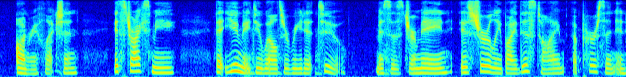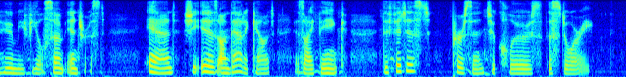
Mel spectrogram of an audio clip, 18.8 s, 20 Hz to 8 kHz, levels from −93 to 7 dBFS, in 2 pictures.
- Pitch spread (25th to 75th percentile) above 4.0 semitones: No, average, 2.9 semitones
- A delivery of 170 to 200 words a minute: No, average, 145 wpm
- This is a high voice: No, medium, 180 Hz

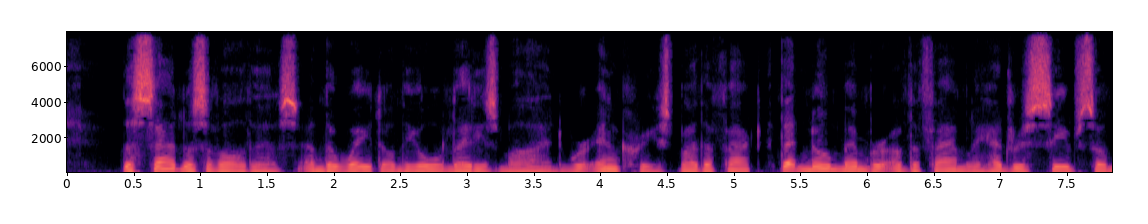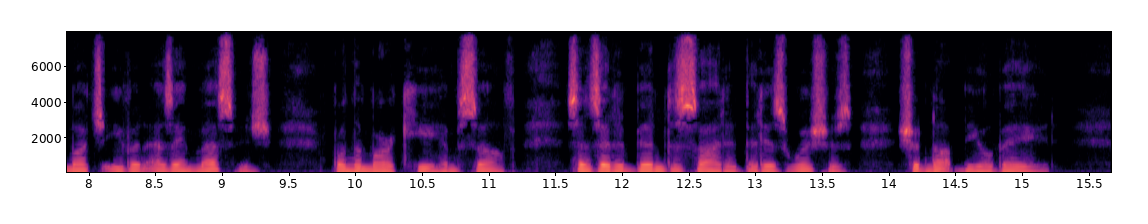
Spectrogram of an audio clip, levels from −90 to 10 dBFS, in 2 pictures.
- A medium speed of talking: Yes, average, 185 wpm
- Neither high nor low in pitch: Yes, medium, 145 Hz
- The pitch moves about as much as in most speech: Yes, average, 3.4 semitones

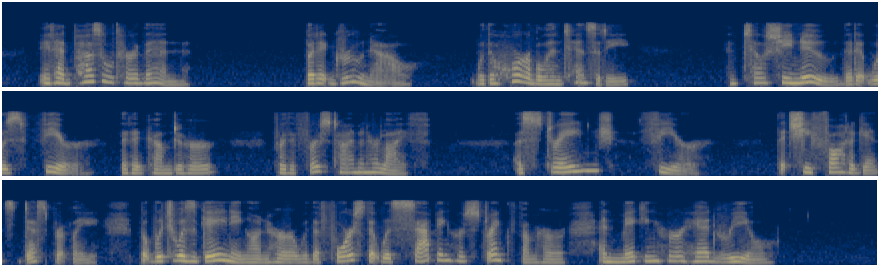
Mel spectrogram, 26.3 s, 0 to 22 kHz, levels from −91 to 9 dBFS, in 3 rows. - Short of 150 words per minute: Yes, average, 140 wpm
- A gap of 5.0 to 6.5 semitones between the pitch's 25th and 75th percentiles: Yes, average, 5.3 semitones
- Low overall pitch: No, high, 195 Hz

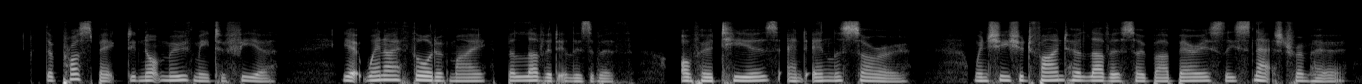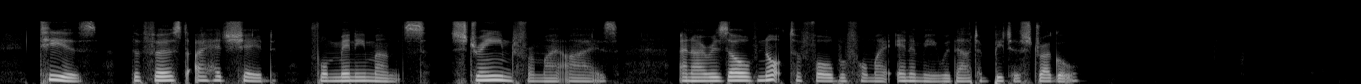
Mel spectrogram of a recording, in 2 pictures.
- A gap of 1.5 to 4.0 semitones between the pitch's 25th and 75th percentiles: Yes, average, 3.0 semitones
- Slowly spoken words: Yes, slow, 130 wpm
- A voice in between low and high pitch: Yes, medium, 165 Hz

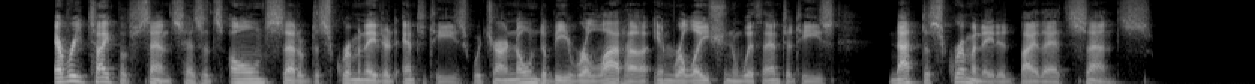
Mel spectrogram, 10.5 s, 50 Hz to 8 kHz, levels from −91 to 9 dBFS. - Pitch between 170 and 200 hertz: No, low, 100 Hz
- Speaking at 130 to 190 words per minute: Yes, average, 150 wpm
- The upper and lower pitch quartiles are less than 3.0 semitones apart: No, average, 4.1 semitones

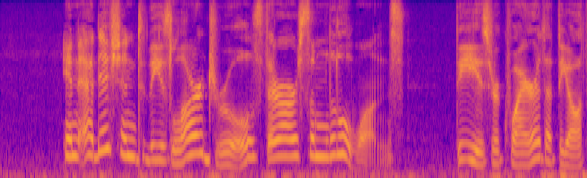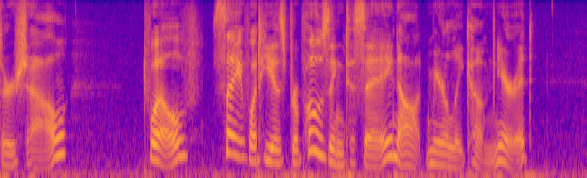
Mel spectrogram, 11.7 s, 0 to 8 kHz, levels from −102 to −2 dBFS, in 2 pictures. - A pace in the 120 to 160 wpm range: Yes, average, 155 wpm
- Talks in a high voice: Yes, high, 235 Hz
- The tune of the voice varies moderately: No, wide, 7.3 semitones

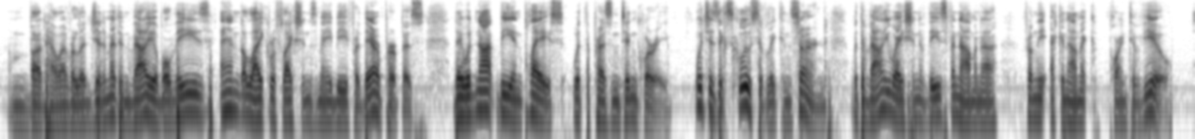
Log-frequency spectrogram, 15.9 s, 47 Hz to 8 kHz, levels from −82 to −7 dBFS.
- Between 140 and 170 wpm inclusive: Yes, average, 155 wpm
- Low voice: Yes, low, 100 Hz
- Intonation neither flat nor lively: Yes, average, 3.9 semitones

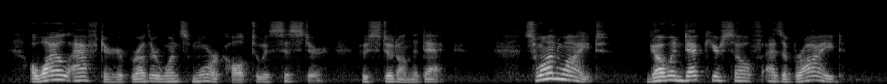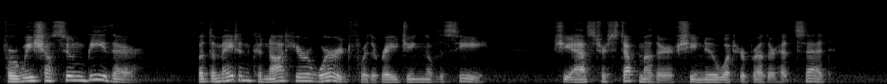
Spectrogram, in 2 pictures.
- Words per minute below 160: No, average, 195 wpm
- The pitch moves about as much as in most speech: No, wide, 6.9 semitones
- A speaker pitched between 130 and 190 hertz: Yes, low, 135 Hz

